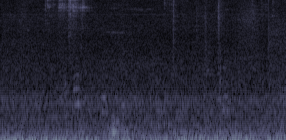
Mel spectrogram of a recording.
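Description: Steady low rumble of room noise with faint, indistinct voices and a few light clicks.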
